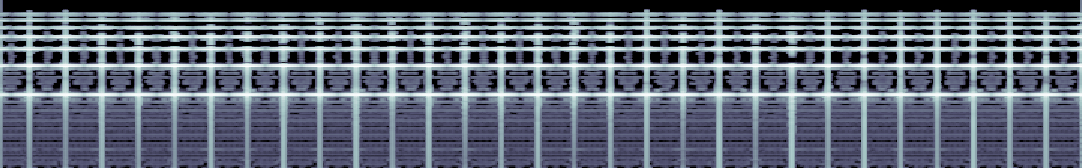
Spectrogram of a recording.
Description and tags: high piched alarm
Very annoying high pitched alarm.
This is a one of the results of my attempt to complete a school assignment.
We were supposed to create an alarm clock or a ring tone with AudioGen synthesizer.
I went with as much annoying sound as I managed to produce.
alarm, annoying, high-pitch, siren, synthesize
